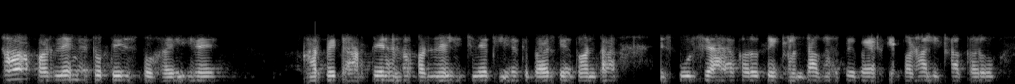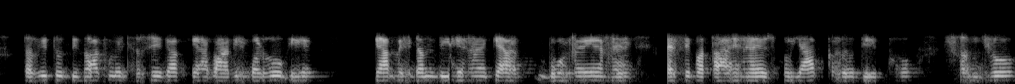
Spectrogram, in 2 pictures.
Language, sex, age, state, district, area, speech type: Hindi, female, 45-60, Uttar Pradesh, Prayagraj, rural, conversation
